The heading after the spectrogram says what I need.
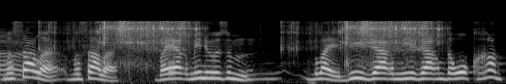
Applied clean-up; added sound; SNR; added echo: none; Coin (dropping) / Glass; 8 dB; none.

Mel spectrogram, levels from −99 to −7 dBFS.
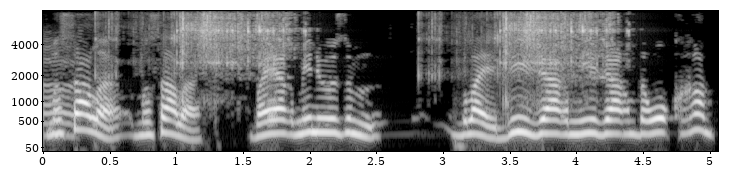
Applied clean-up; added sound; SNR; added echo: classical method spectral subtraction.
